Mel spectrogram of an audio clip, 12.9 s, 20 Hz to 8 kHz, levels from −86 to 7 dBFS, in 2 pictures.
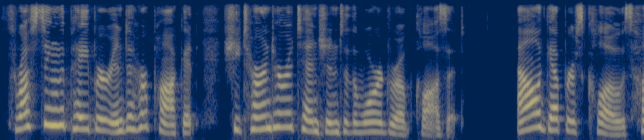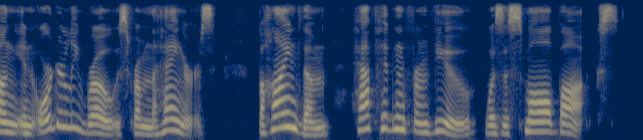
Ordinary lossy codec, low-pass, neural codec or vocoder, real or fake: Opus, 64 kbps; 7.2 kHz; none; real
